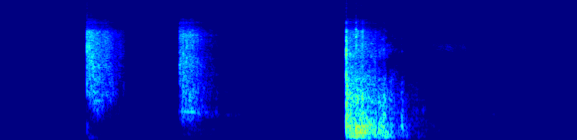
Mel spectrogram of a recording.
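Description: Three short handling knocks and rustles as tools are put down on a wooden tabletop, the loudest about three seconds in, fitting a pair of cutting pliers being set down.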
